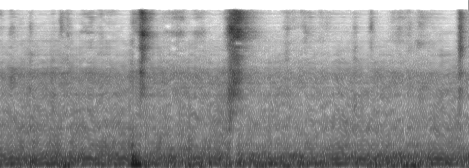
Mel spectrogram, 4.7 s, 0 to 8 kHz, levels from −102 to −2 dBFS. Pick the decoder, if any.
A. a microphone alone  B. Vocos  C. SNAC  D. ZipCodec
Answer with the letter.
B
